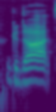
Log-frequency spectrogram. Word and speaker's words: Gadot: Her last name doesn't rhyme with the word dough. The T on her last name isn't silent. It's pronounced Gadot. – Gadot.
